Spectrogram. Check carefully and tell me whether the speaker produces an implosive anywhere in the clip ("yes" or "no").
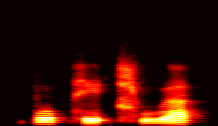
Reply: no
